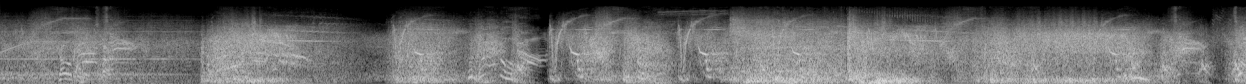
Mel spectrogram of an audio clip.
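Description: Punches and kicks land with sharp impacts.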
